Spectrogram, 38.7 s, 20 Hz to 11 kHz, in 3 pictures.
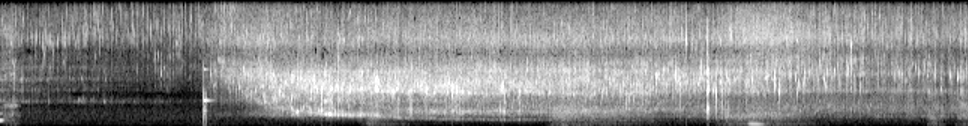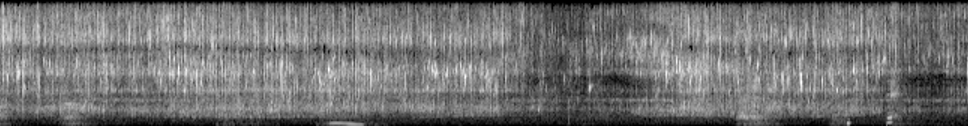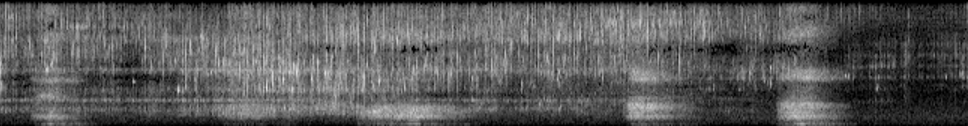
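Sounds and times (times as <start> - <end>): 
carbonated water fizzing with fine bubbles: 0.0 - 38.7
soft liquid plips: 0.0 - 38.7.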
